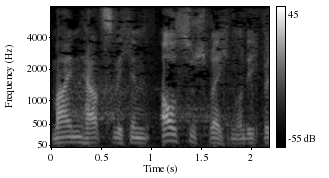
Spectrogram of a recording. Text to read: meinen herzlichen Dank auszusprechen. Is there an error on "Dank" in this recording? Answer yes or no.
yes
